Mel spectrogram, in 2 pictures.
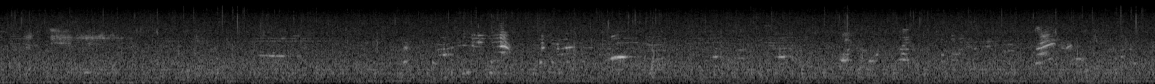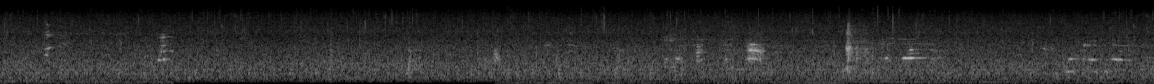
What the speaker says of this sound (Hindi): और आज बहुत ज़बरदस्त वाली बारिश हो रही है इतने दिनों बाद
